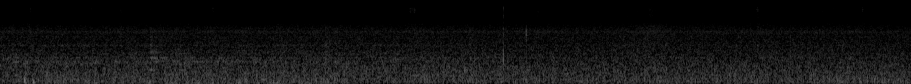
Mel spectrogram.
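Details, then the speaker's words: Early-1980s 4 Seasons 36-inch ceiling fan, Taiwan-made, four curved metal blades, original five-speed wall control, at slowest speed (est. 120 rpm): soft even airy hush, no rubbing or ticking, much quieter; normal low-speed running. "I've never seen these the 36 inch version spinning like really really slowly like a much slower speed it was always that speed you see there as you can hear it's much much quieter"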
